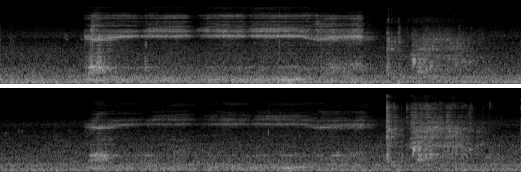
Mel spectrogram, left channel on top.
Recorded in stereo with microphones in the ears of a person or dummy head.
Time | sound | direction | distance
0.8 | snoring | 65° left (ahead or behind) | 4.5 m
3.7 | a splash | 60° right (ahead or behind) | 7.5 m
